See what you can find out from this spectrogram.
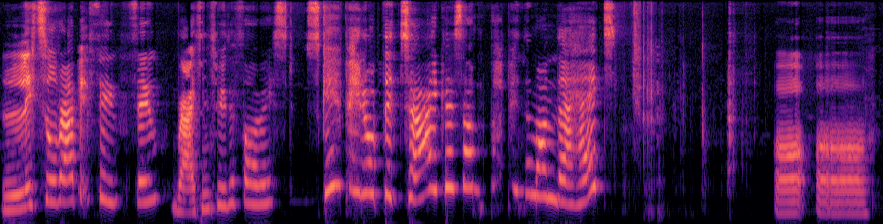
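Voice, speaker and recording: A woman's voice: extremely high pitch, huge pitch swings, unhurried, pushed and bright. A woman teacher reading a picture book to young children in a sing-song, exaggerated storytelling way, with questions to the listeners. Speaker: nursery and reception teacher.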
